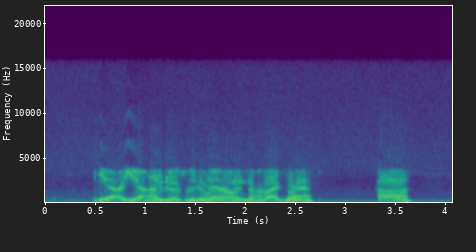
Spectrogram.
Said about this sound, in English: do you hear those children in the background singing?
